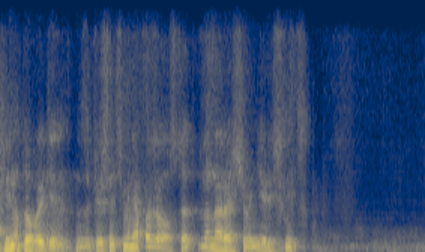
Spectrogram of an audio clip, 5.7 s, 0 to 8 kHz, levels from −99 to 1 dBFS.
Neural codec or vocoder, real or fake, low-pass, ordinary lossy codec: codec, 24 kHz, 0.9 kbps, DualCodec; fake; 7.2 kHz; Opus, 24 kbps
